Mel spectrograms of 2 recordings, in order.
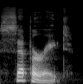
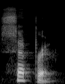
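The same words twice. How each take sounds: First: The ending sounds like 'ate'. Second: The ending sounds like 'it'. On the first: It is used as a verb. "If it's a verb, we pronounce it ate" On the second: It is not used as a verb. "if it's not a verb, we pronounce it it"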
